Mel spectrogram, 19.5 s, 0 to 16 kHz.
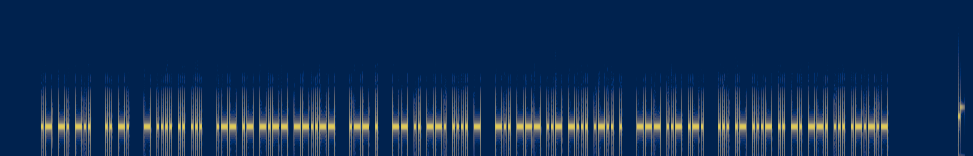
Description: Morse code, heard as a keyed tone, about 28 wpm, 700 Hz. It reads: AND IN THIS WAY, WE MIGHT DOUBLE OUR SAVINGS.
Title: Sentences from Top 1400 Words 28wpm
